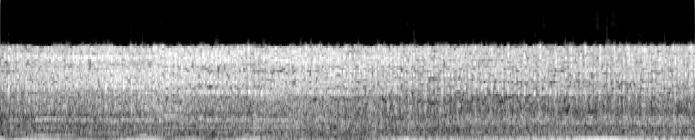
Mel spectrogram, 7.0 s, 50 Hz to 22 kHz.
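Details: 2002 Jeep Grand Cherokee WJ 4.7, professionally rebuilt engine with 4k miles, steady idle with a light, quick tick. It began after a restart at a rest stop; temperature and oil level are normal. Loose exhaust manifold suspected, not confirmed.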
